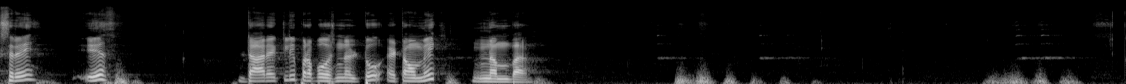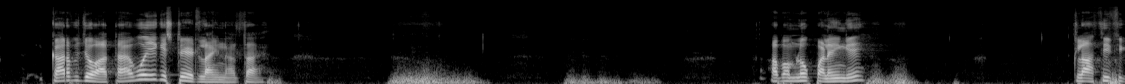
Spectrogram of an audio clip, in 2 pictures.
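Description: A man speaks calmly through a close microphone, in short bursts with pauses.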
